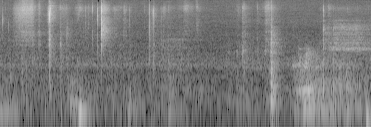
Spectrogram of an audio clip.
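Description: Faint rustling with a few light taps and clicks as a trading card in a plastic card sleeve is handled.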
